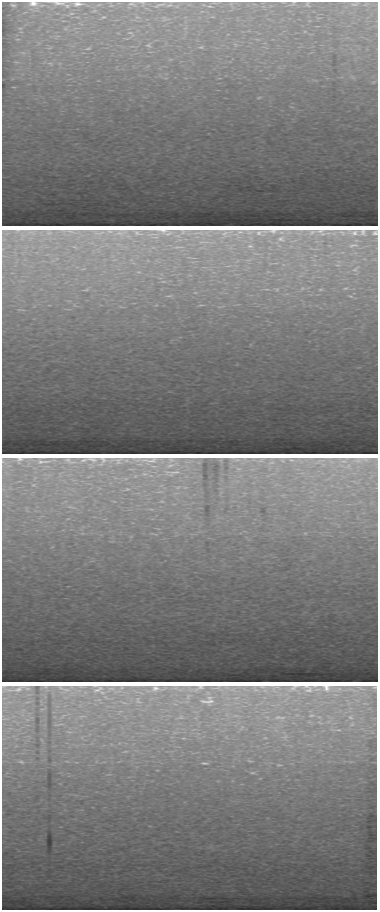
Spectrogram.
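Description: Steady, even rushing noise with a low rumble beneath it, unchanging throughout and with no voices.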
